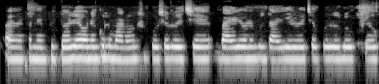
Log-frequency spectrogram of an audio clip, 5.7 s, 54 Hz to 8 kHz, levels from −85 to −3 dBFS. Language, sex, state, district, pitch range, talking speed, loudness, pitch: Bengali, female, West Bengal, Purulia, 245-250 Hz, 135 wpm, -16 LUFS, 245 Hz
